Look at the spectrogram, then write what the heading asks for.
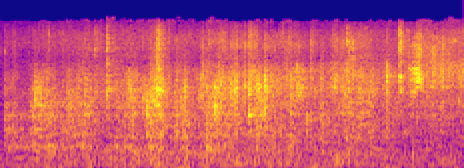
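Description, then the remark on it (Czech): An excavator drives along a riverbank just above a weir at the Lipky canoe campsite, where floating piers are being built, its engine droning low while metal tracks clank and grind in an uneven rattle throughout, with no voices. “Na břehu jezdí bagr.”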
